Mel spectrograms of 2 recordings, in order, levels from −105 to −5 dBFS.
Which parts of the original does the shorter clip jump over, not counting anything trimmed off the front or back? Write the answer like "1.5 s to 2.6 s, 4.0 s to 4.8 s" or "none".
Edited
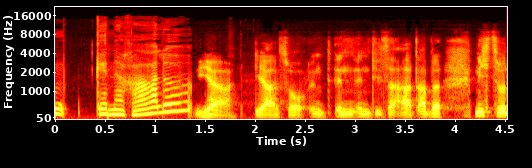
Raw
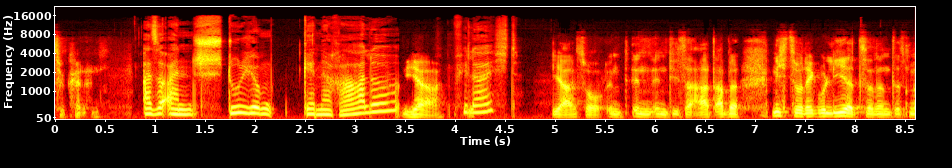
3.9 s to 4.8 s

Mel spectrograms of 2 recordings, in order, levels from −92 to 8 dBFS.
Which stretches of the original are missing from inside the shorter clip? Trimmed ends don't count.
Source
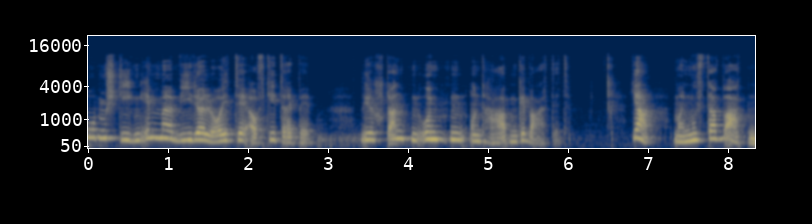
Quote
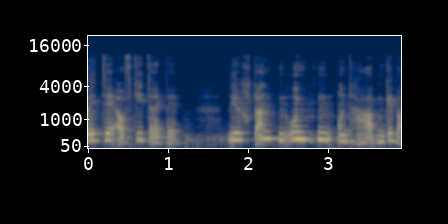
none

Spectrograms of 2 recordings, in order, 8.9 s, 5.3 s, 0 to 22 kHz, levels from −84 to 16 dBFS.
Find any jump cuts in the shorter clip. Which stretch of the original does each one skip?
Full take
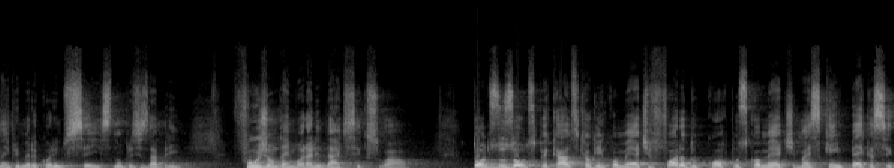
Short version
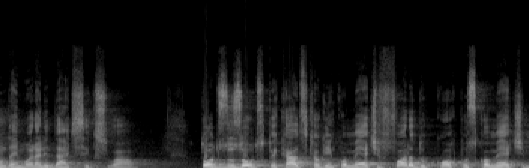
none

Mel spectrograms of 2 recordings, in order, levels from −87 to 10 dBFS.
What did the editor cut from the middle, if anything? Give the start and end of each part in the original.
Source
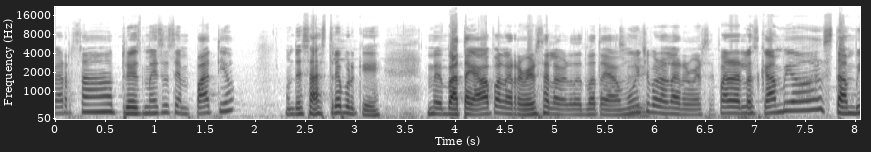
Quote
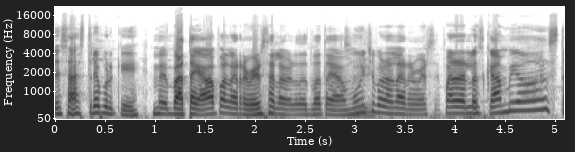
3.3 s to 3.7 s

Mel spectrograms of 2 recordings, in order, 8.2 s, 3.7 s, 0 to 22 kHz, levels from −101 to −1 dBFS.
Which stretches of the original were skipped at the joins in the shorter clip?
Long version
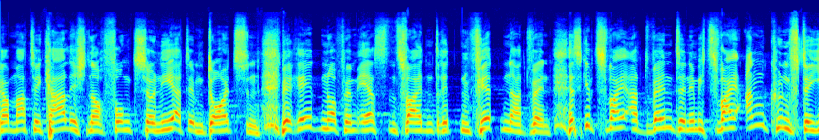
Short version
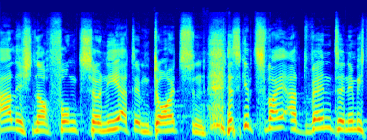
2.8 s to 5.7 s

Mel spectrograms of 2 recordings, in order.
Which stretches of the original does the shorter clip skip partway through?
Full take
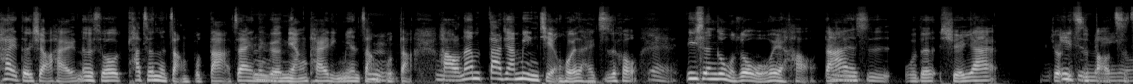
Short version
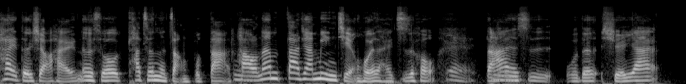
2.3 s to 4.3 s, 6.8 s to 8.2 s

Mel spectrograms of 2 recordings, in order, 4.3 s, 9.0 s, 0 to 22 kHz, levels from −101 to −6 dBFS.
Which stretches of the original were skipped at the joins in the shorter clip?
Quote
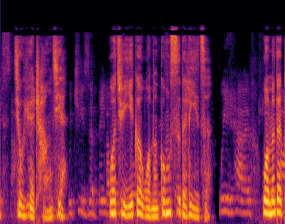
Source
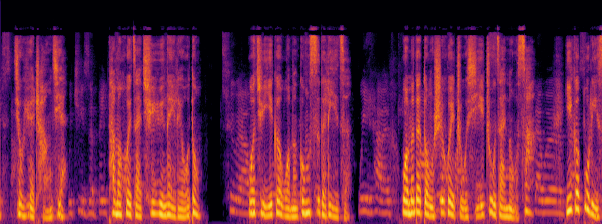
1.6 s to 3.7 s

